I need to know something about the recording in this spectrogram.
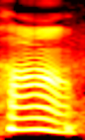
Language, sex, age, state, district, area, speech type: Urdu, female, 30-45, Telangana, Hyderabad, urban, read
